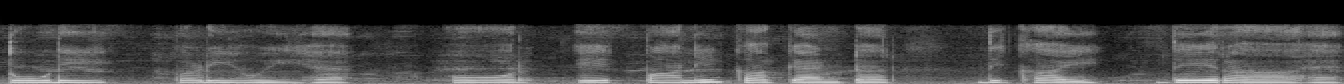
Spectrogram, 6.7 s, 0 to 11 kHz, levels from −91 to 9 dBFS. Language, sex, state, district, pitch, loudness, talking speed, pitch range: Hindi, female, Punjab, Fazilka, 225 Hz, -15 LUFS, 115 wpm, 210-235 Hz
